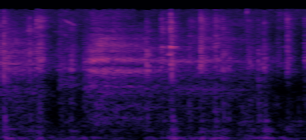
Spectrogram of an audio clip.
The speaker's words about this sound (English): I thought when you said, oh no, there were typing, I thought you were going to accuse me of typing too loud, which I was. I mean, I did hear the typing, yes.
